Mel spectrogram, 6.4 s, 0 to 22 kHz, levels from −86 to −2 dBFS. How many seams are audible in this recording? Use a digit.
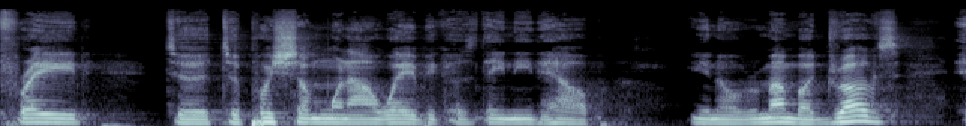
0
